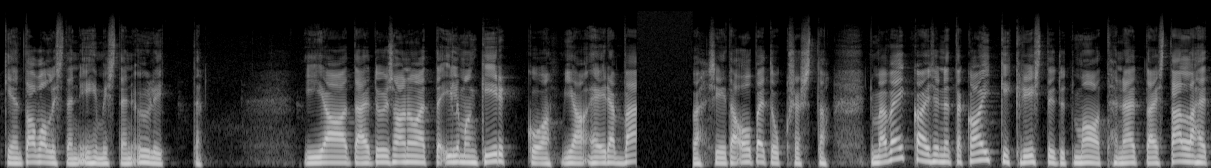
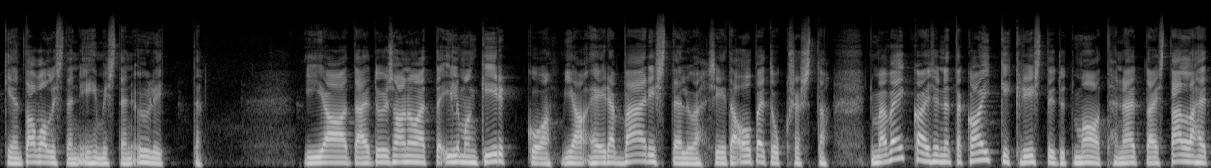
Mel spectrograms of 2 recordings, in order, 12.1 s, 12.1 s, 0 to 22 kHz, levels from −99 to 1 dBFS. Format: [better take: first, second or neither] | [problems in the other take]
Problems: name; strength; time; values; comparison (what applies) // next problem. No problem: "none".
second | audio cutting out; at 6.5 s for 0.5 s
